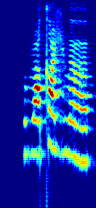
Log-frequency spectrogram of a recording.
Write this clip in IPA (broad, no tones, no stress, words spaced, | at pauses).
vətˤaʒðɜ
